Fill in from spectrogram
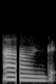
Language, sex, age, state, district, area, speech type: Malayalam, female, 30-45, Kerala, Wayanad, rural, conversation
